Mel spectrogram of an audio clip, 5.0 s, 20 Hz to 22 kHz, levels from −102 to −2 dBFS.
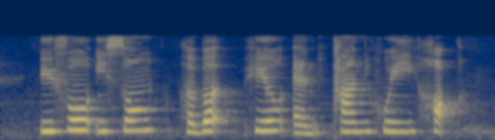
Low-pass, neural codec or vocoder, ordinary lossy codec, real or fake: none; none; none; real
